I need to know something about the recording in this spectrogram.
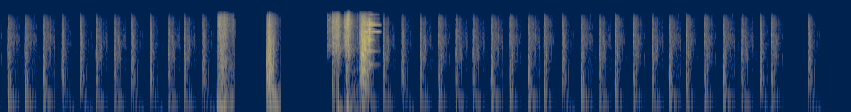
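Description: Quick footsteps thud steadily on grass.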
